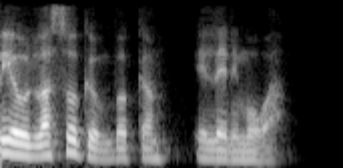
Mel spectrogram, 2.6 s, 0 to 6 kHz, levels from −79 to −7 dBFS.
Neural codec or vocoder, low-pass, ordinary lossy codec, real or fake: codec, 16 kHz, 0.2 kbps, FocalCodec; 5.4 kHz; MP3, 32 kbps; fake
